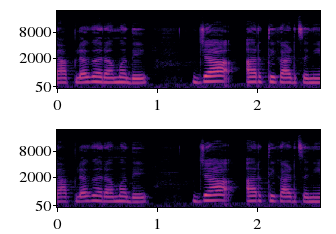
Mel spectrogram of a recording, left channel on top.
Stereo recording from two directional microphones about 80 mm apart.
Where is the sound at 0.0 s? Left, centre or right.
Left.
